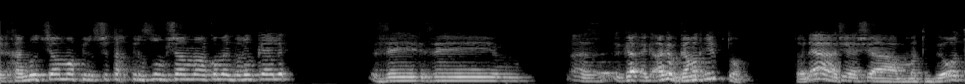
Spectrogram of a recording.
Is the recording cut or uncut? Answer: cut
